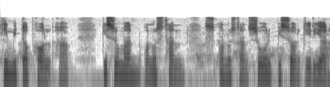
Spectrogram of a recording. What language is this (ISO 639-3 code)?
asm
